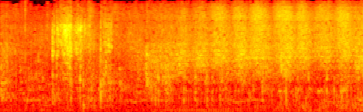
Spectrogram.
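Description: Metal ladle stirring in a pot of boiling water, scraping and knocking lightly against the metal pot over the bubbling of the boil.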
